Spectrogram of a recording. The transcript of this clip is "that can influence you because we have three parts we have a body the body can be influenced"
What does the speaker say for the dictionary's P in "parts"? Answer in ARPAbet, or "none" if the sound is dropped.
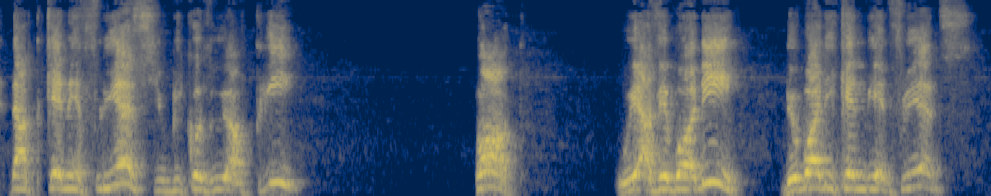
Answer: B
